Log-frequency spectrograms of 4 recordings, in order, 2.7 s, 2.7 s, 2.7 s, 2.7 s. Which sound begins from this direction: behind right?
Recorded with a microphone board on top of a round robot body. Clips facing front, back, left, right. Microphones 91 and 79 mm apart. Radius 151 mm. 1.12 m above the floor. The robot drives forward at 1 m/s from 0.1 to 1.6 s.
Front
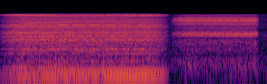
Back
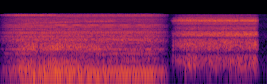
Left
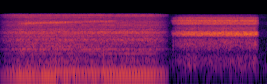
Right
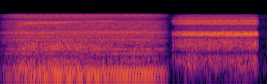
Snoring, at 0.2 s.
